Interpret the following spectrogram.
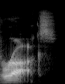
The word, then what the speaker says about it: RAUX: all right okay so you gotta pronounce it the cool way which is rocks okay now I'm on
